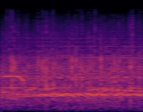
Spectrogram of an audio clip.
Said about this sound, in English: One more round of applause for our VIPs.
